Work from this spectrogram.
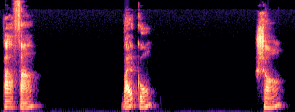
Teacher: As far as M and N are concerned, they are silent themselves, but they influence the preceding vowel, turning it into a nasal one.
